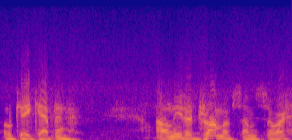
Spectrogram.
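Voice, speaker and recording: A man's voice: fairly high pitch, fairly even intonation, normal speed, sharp tone. A man playing a deferential, earnest expedition translator in a 1950s radio drama, speaking respectfully. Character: eager, deferential young expedition crewman and translator. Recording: dull vintage radio recording, music behind.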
